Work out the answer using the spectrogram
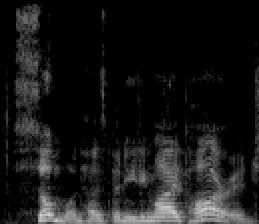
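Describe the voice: The delivery is fairly slow and sits at a middle pitch. It is a put-on character voice.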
